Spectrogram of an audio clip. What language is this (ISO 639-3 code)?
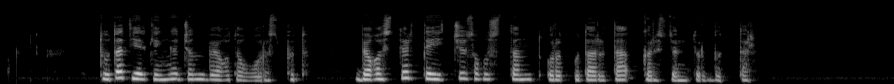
sah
